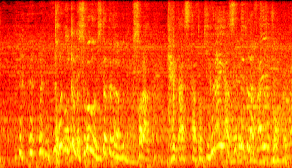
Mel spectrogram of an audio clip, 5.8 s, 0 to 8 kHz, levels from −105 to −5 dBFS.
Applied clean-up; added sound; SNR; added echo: none; none; none; reverberation time 2.5 s.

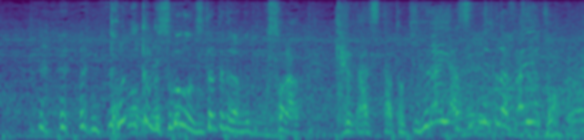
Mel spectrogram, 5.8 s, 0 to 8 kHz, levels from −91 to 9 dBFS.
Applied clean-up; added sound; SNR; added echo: none; none; none; none.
